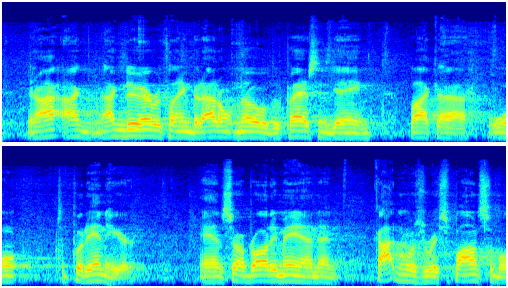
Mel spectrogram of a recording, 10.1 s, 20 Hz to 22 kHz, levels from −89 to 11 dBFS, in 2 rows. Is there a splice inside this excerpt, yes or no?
no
